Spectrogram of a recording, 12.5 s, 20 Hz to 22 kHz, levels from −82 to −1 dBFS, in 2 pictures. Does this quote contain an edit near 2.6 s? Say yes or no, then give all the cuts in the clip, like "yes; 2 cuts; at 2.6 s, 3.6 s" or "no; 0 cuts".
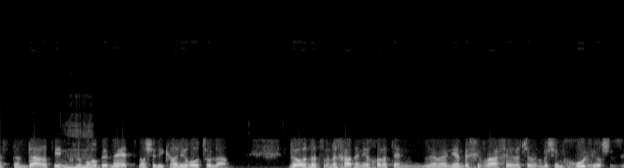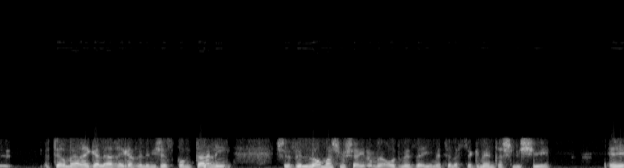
no; 0 cuts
